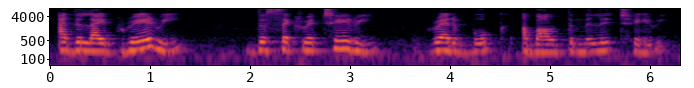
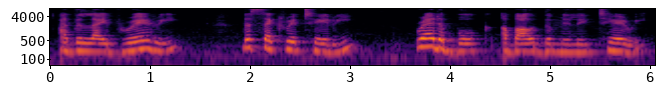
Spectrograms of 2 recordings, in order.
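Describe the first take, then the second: First: The -ary endings sound like the word airy. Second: The -ary endings sound like the word airy.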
